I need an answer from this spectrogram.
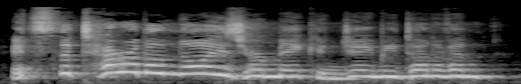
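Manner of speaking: put-on a mad old woman shrieking at a noisy boy; yelling. A narrator's reading. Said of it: "she yelled".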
